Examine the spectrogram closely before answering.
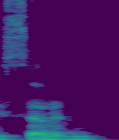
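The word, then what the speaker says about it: seven: So when we say 7, we say 7. It's a schwa. It's like an sound.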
